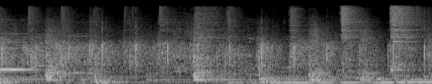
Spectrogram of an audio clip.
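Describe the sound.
Applause from a church audience celebrating a member's birthday: dense, steady clapping that continues without a break, with some low tonal sound underneath.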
